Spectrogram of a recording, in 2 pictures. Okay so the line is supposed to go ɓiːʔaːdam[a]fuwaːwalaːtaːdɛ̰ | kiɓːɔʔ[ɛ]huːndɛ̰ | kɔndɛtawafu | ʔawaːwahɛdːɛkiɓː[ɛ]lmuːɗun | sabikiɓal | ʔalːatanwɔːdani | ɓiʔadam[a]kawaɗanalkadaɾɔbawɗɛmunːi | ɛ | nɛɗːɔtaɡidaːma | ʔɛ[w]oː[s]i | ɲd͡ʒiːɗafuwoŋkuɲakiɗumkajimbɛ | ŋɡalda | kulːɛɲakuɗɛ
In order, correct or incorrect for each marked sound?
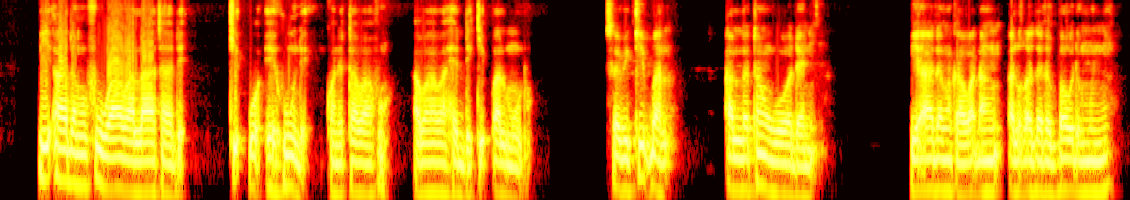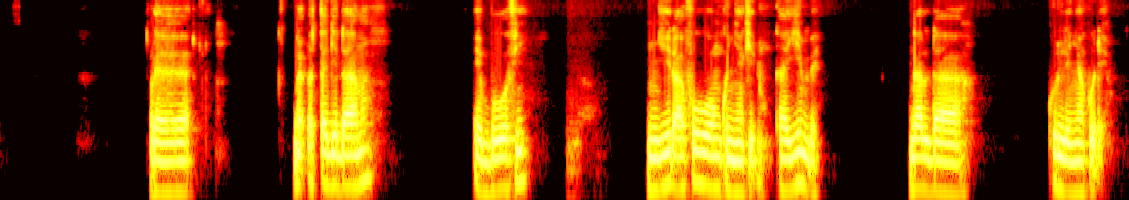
correct, correct, incorrect: a, correct, incorrect: b, incorrect: f

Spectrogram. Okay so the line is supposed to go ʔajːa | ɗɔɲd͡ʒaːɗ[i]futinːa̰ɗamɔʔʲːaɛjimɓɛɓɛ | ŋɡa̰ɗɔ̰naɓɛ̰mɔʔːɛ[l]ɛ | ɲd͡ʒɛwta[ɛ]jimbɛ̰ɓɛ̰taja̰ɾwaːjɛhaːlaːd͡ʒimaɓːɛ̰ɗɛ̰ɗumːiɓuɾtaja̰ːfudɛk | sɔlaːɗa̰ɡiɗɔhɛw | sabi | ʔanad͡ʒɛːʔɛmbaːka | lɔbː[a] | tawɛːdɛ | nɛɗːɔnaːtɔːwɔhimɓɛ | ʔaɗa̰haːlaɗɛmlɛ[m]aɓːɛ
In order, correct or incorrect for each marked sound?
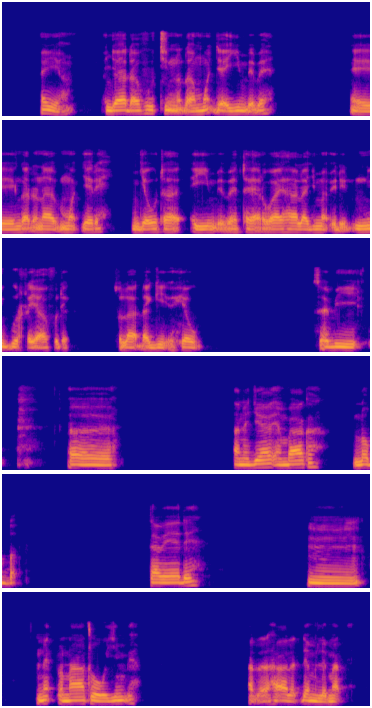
incorrect: a, incorrect: ɾ, correct, correct, correct

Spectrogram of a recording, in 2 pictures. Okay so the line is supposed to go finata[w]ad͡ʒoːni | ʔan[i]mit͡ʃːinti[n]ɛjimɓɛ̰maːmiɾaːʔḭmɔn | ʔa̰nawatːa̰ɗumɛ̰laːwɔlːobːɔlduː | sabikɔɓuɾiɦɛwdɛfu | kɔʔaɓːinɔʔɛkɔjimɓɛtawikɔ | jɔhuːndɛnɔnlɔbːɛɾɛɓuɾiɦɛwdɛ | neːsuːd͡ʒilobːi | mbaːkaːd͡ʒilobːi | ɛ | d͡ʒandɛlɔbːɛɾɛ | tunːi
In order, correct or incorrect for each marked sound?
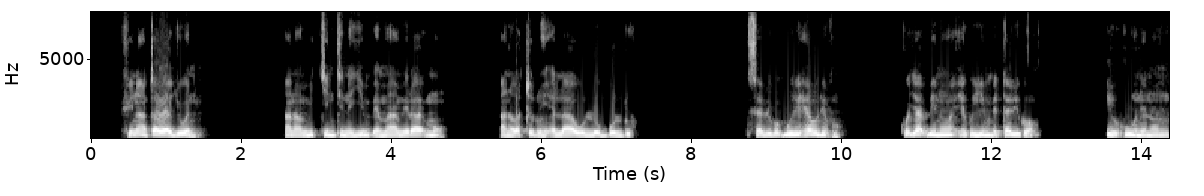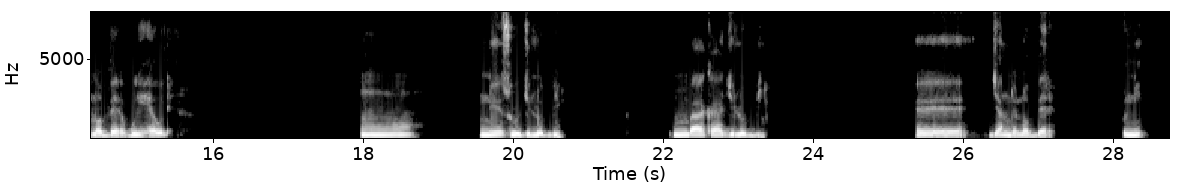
correct, incorrect: a, correct

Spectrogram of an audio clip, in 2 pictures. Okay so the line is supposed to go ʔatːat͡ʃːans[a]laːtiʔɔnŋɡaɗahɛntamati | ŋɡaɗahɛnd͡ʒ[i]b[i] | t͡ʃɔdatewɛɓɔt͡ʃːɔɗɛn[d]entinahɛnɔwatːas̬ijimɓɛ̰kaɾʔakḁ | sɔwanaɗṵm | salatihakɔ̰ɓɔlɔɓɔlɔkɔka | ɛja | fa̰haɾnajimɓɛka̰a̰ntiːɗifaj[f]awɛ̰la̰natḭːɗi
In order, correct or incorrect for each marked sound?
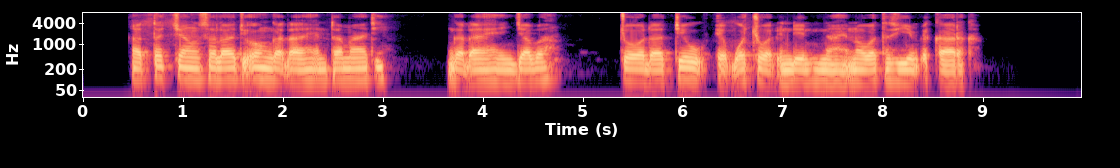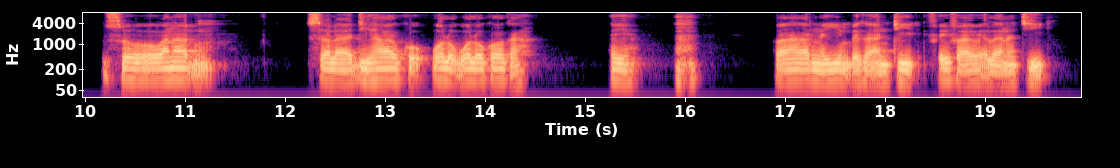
correct, incorrect: a, incorrect: a, correct, correct

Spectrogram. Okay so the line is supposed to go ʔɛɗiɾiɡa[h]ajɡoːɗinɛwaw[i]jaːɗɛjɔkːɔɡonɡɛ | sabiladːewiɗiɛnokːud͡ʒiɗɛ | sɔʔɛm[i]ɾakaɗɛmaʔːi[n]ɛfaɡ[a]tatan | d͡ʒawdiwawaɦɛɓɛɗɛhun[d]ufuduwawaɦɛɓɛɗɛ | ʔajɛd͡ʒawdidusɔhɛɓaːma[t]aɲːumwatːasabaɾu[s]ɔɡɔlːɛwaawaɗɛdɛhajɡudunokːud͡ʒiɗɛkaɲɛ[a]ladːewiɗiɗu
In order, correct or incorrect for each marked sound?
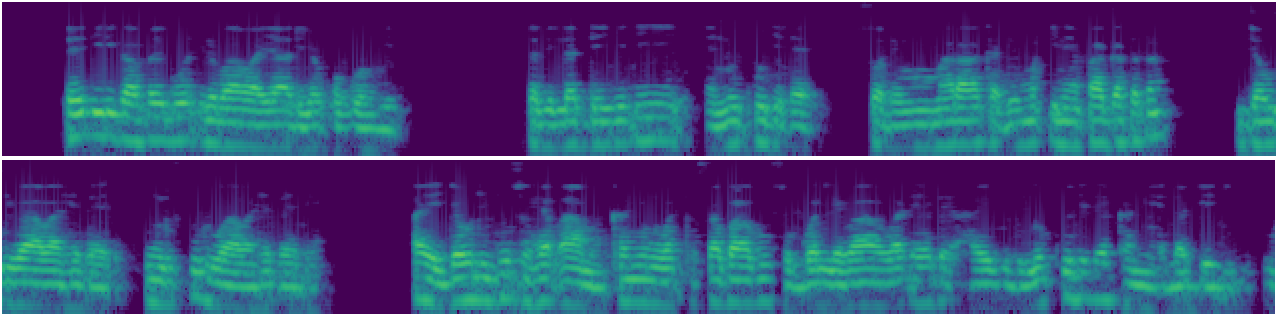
incorrect: f, incorrect: a, incorrect: a, correct, correct, correct, incorrect: k, correct, incorrect: ɛ

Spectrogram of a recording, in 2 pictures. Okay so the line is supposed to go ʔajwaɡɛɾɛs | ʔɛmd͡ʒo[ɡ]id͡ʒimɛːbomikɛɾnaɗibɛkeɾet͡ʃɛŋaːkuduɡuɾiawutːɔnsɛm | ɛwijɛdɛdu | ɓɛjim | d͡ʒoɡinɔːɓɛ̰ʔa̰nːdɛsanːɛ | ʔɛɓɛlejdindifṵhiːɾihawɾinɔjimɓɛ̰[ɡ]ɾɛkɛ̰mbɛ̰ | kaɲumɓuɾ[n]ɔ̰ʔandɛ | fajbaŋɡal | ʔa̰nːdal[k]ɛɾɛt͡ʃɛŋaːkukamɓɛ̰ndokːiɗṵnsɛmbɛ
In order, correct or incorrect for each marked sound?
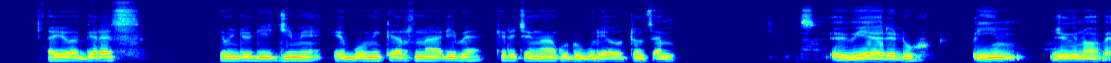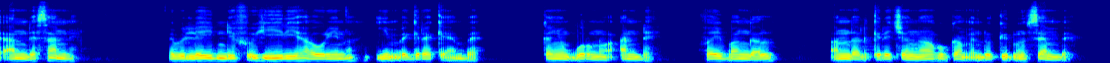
correct, correct, correct, correct

